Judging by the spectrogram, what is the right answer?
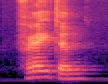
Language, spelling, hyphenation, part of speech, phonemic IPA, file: Dutch, vreten, vre‧ten, verb / noun, /ˈvreːtə(n)/, Nl-vreten.ogg
- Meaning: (verb) to eat savagely, stuff, hog, wolf (down), gobble; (noun) food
